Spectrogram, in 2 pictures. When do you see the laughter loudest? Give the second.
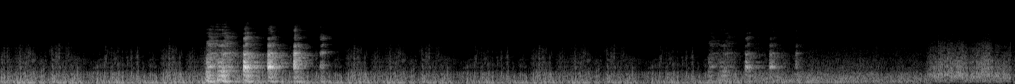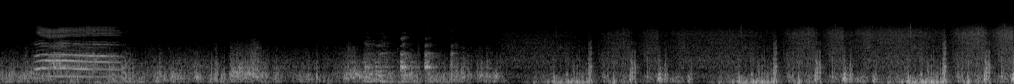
3 s.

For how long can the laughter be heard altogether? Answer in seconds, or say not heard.
3 s.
